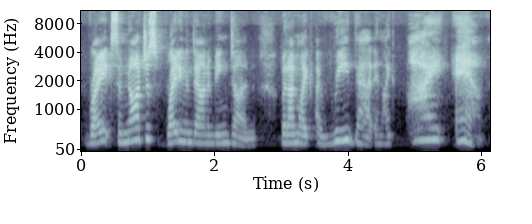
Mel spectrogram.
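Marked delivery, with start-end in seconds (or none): 4.9-6.0 I AM drawn out slowly, each word weighted; stress on I AM. Shown as a demonstration. Speaker affirming who she is in scripture, slow emphatic I AM. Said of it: "emphasizing different words to really get that".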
